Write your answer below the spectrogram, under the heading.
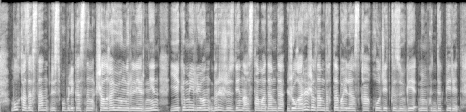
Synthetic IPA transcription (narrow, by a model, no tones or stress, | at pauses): bʊlˠqʰɑzɑqst̪ɑnɾe̞spublijkɑsənəɴʃɑlˠʁɑjwɵŋɪɾle̞ɾɪne̞nje̞kʲɪmijlʲˠio̞nbɪɾʒʏzd̪e̞nɑst̪ɑmɑd̪ɑmd̪əʒo̞ʁɑɾəʒəlˠd̪ɑmd̪əq̚t̪əbɑjlˠɑnəsqɑqʰo̞lˠʒe̞t̪kʲɪzuɡʲe̞mʏmkʲɪnd̪ɪk̚be̞ɾe̞d̪ɪ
